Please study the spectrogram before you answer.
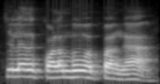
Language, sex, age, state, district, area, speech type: Tamil, male, 60+, Tamil Nadu, Dharmapuri, rural, spontaneous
